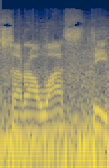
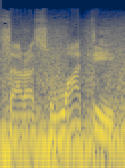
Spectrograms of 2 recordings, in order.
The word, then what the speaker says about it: Saraswati: footage of the fence I think it's called Saraswati Temple I mispronounced it a few minutes ago no wonder why it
